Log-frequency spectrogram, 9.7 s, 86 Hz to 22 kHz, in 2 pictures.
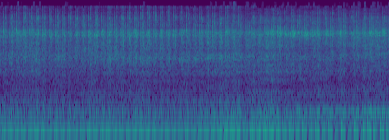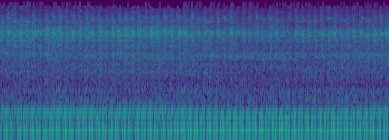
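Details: CFMoto 450 MT at 4,767 km, camera near exhaust: loud harsh clatter over the engine's steady low beat, louder than the exhaust and growing with revs; stuck cam chain tensioner piston letting the chain rattle.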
